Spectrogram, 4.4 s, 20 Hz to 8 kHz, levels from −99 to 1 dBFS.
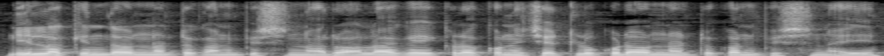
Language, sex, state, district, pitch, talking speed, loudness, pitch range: Telugu, male, Andhra Pradesh, Sri Satya Sai, 120 Hz, 150 wpm, -17 LUFS, 115-125 Hz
